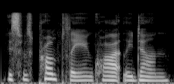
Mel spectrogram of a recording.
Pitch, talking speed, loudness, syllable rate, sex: 195 Hz, 205 wpm, -18 LUFS, 5.0 syllables/s, female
